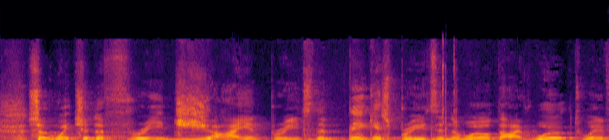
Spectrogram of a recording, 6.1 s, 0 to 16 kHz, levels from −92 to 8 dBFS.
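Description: Throughout, everything runs slow and sounds about five and a half semitones low. This is a wrong sample rate: 44.1 kHz material played back at 32 kHz, at 0.726 speed.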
